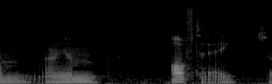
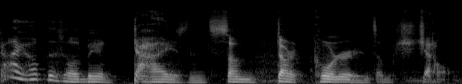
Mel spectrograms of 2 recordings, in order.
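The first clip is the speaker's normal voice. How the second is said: slow, louder, put-on fuming voice; mock angry rant; 4 semitones higher, 4 dB louder, slower than usual. Employee venting to manager about old man, mock angry yell. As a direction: replay the venting yell, half joking. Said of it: "I'm just yelling the most absurd things".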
